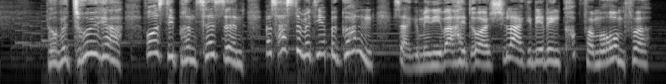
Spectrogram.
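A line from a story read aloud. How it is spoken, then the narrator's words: Angry shout. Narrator (German): schrie er ihn an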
